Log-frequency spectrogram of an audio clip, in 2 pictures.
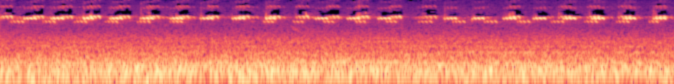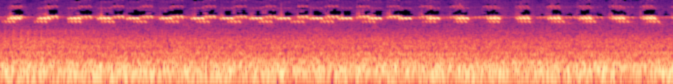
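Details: Summer meadow crickets in bloom, no music or voices: steady train of bright, high-pitched chirps repeating roughly twice per second, a brief dip near the third second, over faint low background hum.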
